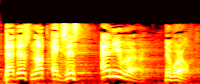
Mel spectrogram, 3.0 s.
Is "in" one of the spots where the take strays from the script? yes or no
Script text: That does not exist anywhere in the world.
yes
